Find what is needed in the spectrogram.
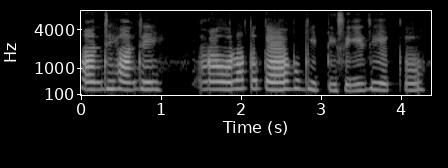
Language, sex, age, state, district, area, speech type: Punjabi, female, 45-60, Punjab, Shaheed Bhagat Singh Nagar, rural, spontaneous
